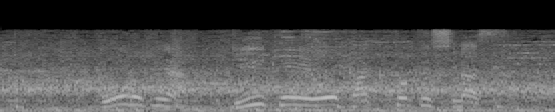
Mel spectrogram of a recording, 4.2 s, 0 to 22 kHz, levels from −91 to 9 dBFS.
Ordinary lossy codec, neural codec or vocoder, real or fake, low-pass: none; vocoder, 44.1 kHz, 128 mel bands every 512 samples, BigVGAN v2; fake; 7.2 kHz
